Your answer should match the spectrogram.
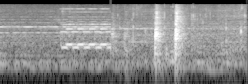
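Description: A telephone ringing once for about half a second with a steady electronic tone, followed near the end by two sharp knocks in quick succession.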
